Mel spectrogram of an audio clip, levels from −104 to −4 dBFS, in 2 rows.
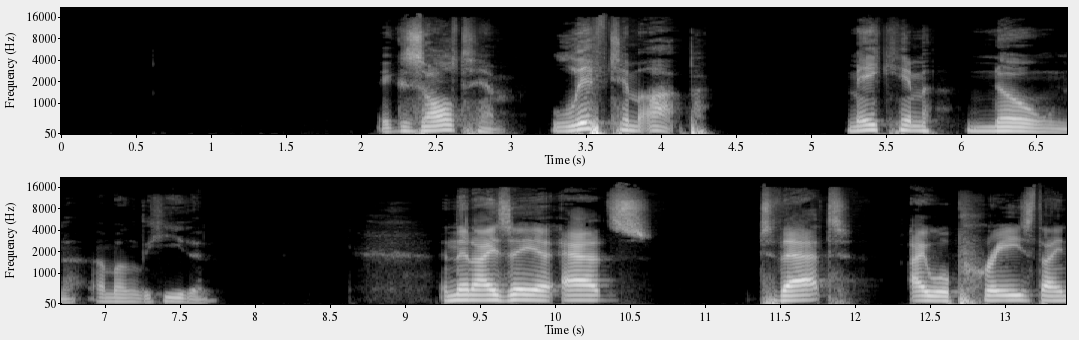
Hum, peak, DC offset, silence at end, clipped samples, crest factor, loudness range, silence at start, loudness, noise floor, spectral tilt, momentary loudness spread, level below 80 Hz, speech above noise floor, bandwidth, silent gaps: none; -6 dBFS; under 0.1%; 0 s; under 0.1%; 20 dB; 8 LU; 2.15 s; -24 LUFS; under -90 dBFS; -6 dB/octave; 18 LU; -40 dBFS; over 67 dB; 16 kHz; 4.54-4.67 s, 4.79-4.84 s, 8.25-8.49 s, 11.02-11.06 s, 12.24-12.28 s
